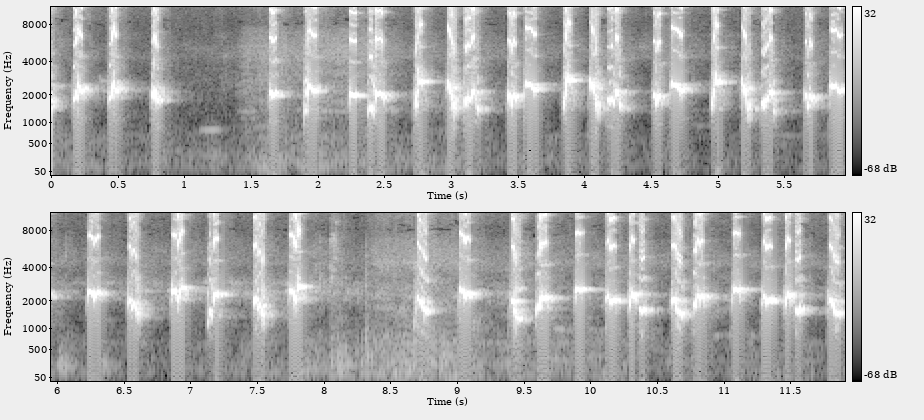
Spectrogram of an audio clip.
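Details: Yellow-vented bulbul in long rapid fighting-style song (ropel panjang), used as a lure to make other bulbuls answer; dense run of sharp whistled notes with buzzy overtones, a brief pause near eight seconds, then continuing.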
